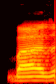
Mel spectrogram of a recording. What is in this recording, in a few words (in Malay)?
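"bazar", Malay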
